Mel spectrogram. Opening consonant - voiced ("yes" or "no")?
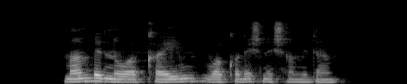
yes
